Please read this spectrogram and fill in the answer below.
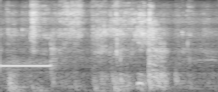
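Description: Television censor bleep: a steady single-pitched beep lasting about half a second at the start, covering a swear word. Then quieter scattered rustling and knocks.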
